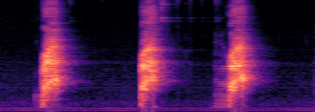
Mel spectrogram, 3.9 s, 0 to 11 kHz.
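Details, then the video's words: Miniature Pinscher called Petey, barking at his mirror image; three full, loud barks spaced about 1.2 seconds apart and the start of a fourth, each bright and slightly ringing, with a faint hum behind. "Minature Pinscher barking"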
